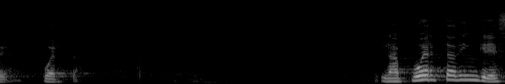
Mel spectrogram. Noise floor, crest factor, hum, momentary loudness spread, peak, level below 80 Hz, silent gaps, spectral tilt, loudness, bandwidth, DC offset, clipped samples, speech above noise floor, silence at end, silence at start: -77 dBFS; 22 dB; none; 16 LU; -18 dBFS; -88 dBFS; none; -7 dB/octave; -36 LUFS; 13.5 kHz; under 0.1%; under 0.1%; 43 dB; 0 s; 0 s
